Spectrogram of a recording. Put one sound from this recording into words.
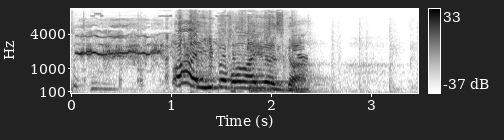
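A man laughs loudly and with animation close to a microphone.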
